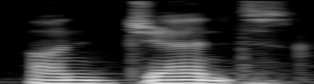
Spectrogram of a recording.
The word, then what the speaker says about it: djent: does it gent" and gent is spelled djent.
